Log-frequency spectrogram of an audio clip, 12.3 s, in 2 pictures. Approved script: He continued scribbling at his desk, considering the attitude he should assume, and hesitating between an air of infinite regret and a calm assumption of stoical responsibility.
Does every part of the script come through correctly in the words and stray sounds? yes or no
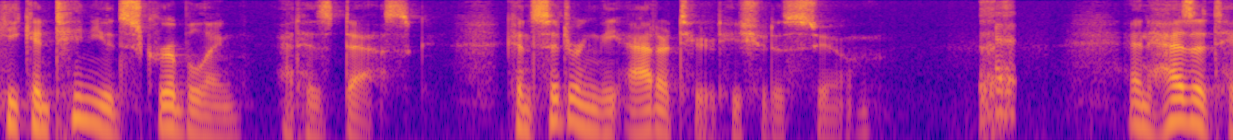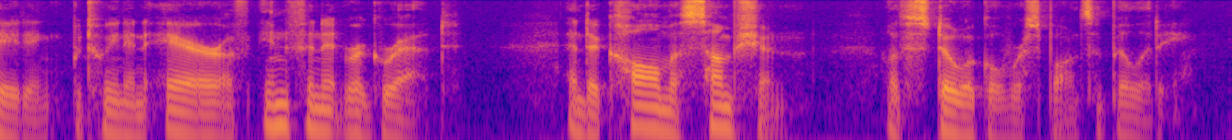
no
